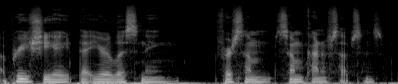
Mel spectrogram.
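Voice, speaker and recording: A man at a medium pitch in an ordinary speaking voice, with ordinary pitch variation, on a very clean recording with a silent background. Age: 30s. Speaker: podcast host and memoir author. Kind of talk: casual solo monologue.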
